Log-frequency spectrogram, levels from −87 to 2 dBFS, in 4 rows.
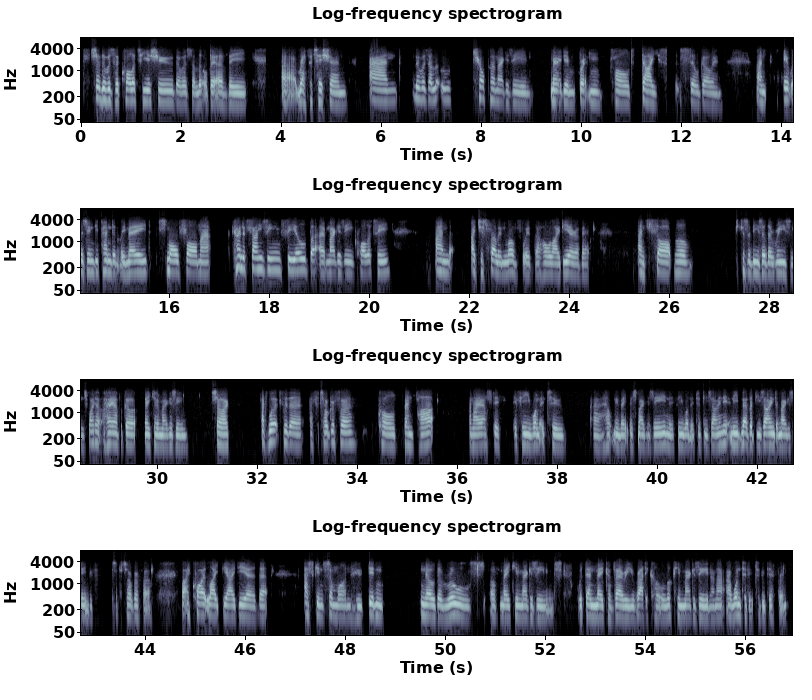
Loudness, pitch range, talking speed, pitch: -30 LUFS, 130-155 Hz, 155 wpm, 140 Hz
